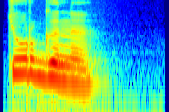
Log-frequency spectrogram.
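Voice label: "тюргыны", Komi, female; audio dict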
